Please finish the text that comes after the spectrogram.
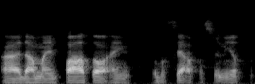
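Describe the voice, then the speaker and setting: A young man from South Tyrol, a racing driver as podcast guest, answering in a halting way with many fillers and restarts. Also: sits low, completely flat delivery, dull audio. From South Tyrol, Italy. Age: young adult. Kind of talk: casual interview answers.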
